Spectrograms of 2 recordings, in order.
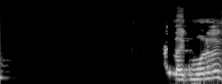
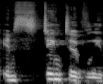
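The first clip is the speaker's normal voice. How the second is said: ordinary delivery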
